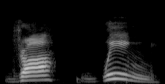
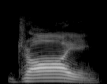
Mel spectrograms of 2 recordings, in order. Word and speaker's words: drawing: T was published someone commented like you saying Dr Wing like draw and then Dash wing and I like how do you pronounce it and then I went to Google Translate and then drawing drawing I that's the problem of surrounding yourself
